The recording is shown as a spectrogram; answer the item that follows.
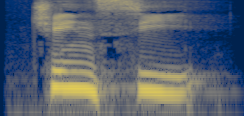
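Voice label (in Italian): "censi", dialect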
